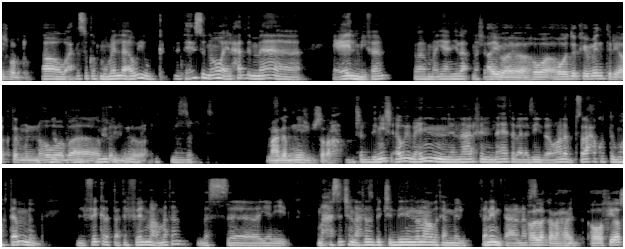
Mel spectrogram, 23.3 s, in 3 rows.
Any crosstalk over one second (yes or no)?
yes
